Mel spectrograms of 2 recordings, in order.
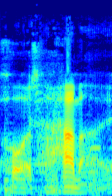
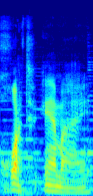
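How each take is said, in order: First: It is said in a deep, gravelly old-man voice. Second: It is said in the speaker's plain, natural voice.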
